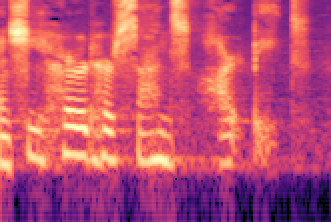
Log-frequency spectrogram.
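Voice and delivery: hushed, slow, soft whisper.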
